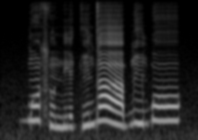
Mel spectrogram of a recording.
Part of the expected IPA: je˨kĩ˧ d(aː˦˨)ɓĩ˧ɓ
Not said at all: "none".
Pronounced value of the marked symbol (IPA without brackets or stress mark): aː˦˨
